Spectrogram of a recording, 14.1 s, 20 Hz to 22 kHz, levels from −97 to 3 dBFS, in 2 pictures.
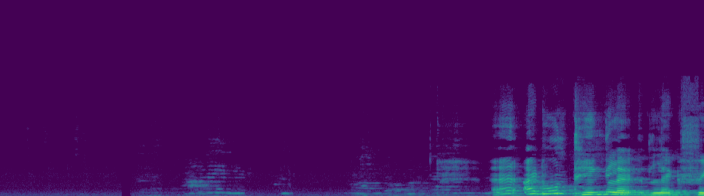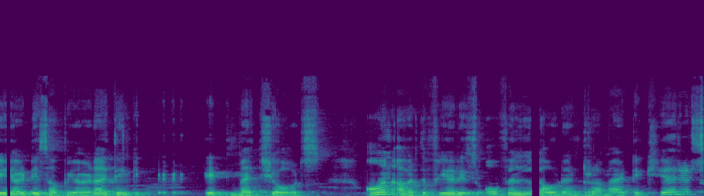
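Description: The speech briefly drops into silence at 1.21 to 1.30 s, at 7.10 to 7.18 s just before "disappeared I", and at 12.35 to 12.49 s after "fear is often". Each is a digital broadcast dropout. The receiver muted with a 3 ms fade when frames failed, losing roughly 43 to 85 ms of programme, consistent with one or two lost frames.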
